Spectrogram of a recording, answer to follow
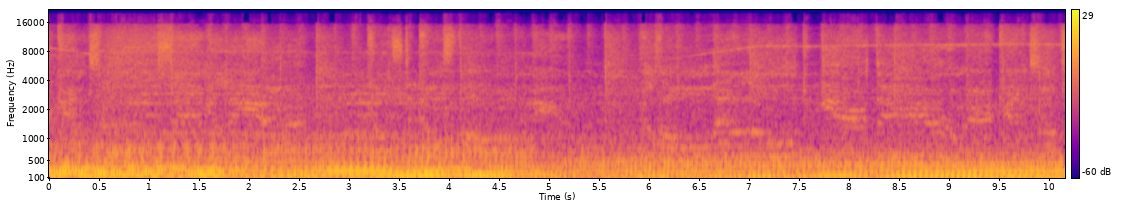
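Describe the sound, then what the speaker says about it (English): In American Truck Simulator, a 389 glider truck hauling cattle rumbles in a low, steady drone, revving and shifting gears with rising and falling engine tones, loud and continuous, with no talking. "Really loving the sound of this engine, too."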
